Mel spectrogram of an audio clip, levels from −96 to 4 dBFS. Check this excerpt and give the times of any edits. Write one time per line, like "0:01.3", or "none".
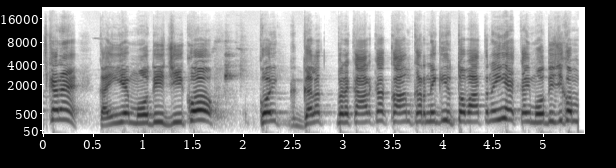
none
